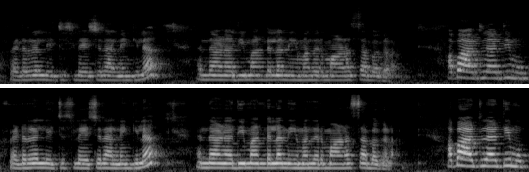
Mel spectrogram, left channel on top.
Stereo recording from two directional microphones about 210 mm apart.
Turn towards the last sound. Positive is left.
turn(degrees=-55)  # may be behind; listen again after turning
